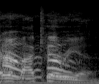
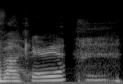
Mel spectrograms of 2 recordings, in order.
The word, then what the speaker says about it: Valkyria: the women's Intercontinental Championship uh lra valkiria Lyra valkia did I say it right Lyra Lyra Lyra valkyria um going one on one with Kai Dakota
